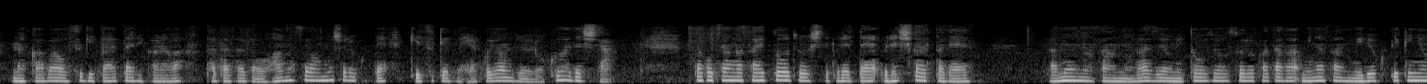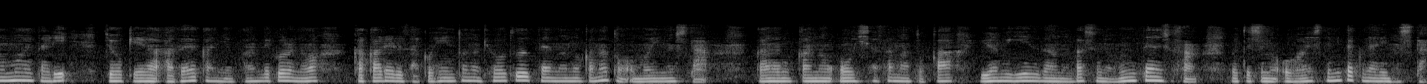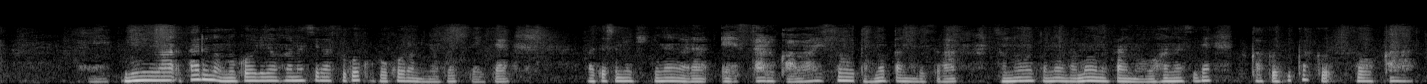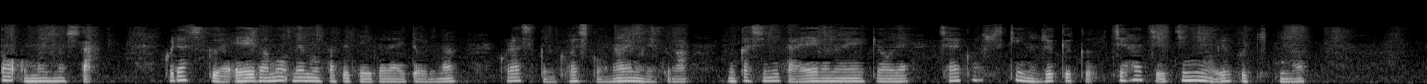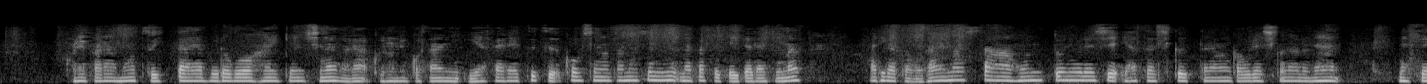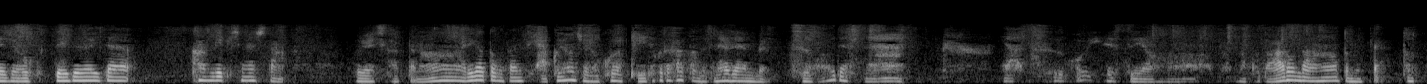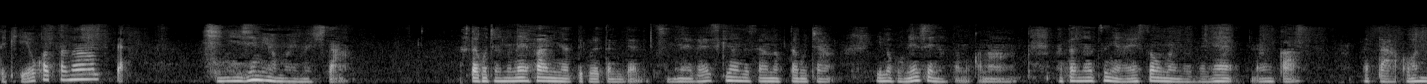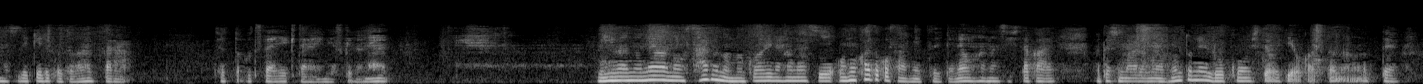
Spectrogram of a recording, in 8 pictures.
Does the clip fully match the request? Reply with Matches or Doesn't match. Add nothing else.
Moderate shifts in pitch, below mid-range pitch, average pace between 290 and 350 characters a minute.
Doesn't match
